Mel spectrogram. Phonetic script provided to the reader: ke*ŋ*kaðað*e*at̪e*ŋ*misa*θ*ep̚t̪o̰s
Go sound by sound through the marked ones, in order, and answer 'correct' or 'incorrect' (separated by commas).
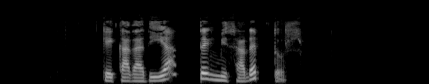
incorrect, incorrect, correct, incorrect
